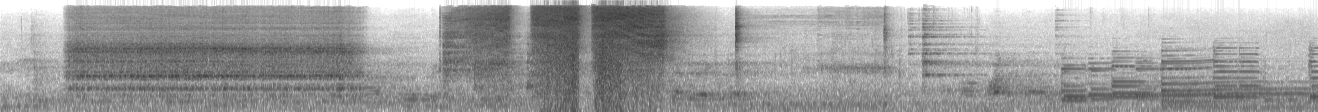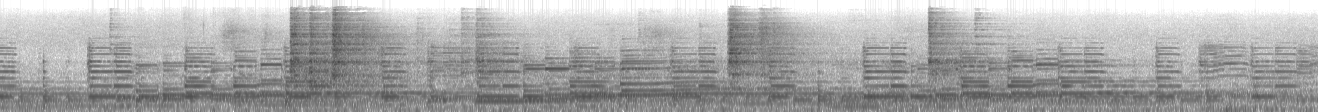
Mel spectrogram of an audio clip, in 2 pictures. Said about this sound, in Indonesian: Nah, tadi intronya gimana? Ada suara-suara mesin-mesin kopi gitu ya. Kebetulan ini gue lagi ada di acara di Nusa Dua di Bali.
